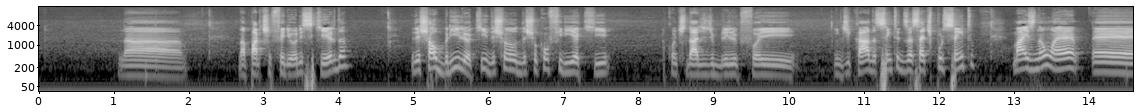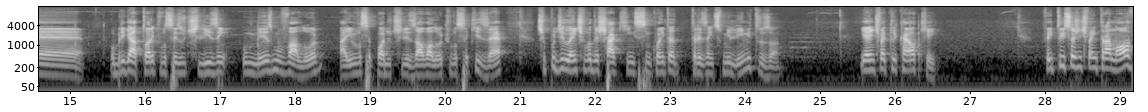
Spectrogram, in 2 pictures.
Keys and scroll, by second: 6.4 alt+Left, 13.1 alt+Right, 23.5 alt+Left.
